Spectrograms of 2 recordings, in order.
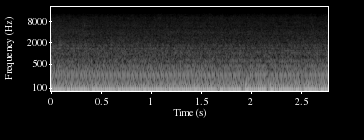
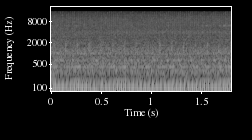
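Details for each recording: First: BMW E36 M3 six-cylinder at idle. Deep, even idle rumble with a steady beat and no misses or knocks; a slight rattle and an unidentified noise heard at the back, but runs fine; normal idle. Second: BMW E36 M3 at idle: steady idle with a light, fast metallic rattle over the low engine beat, heard from the back; mild rattle of unknown origin.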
